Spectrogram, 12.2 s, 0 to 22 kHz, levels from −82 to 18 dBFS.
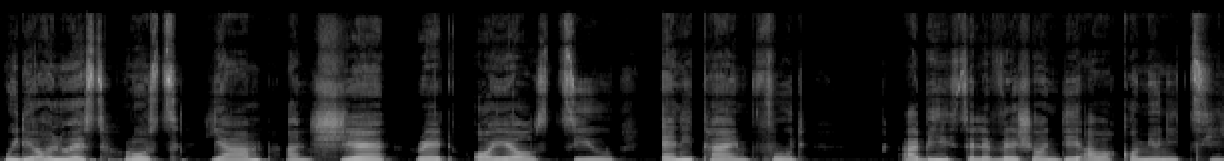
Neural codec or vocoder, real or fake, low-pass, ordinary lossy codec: none; real; none; none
